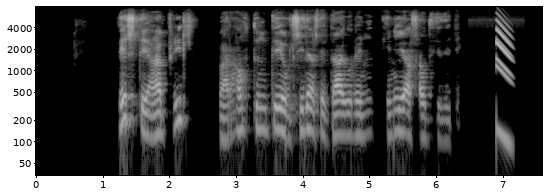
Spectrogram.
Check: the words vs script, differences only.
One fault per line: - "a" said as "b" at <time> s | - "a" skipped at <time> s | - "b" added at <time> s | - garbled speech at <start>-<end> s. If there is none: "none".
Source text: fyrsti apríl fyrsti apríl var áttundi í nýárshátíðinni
- "fyrsti apríl var áttundi" said as "var áttundi og síðasti dagurinn" at 2.8 s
